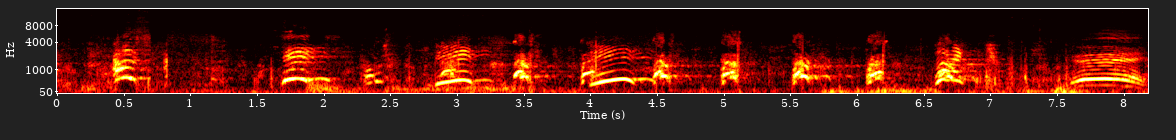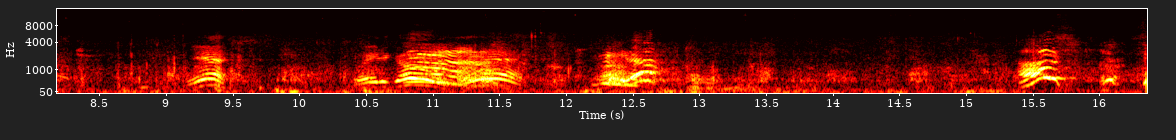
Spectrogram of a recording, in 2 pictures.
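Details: Kennel-raised German Shepherds making scattered arched yelps and whines, some drawn out, between bursts of a person's encouraging speech.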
